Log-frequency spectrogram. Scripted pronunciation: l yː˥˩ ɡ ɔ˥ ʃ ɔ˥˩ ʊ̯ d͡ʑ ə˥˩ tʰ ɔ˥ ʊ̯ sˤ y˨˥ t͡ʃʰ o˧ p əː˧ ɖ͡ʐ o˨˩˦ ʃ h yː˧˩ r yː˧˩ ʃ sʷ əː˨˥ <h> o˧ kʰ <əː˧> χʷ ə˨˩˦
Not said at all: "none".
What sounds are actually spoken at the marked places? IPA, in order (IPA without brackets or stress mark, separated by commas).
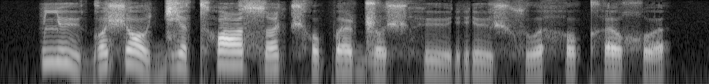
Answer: h, əː˧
